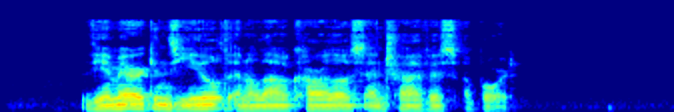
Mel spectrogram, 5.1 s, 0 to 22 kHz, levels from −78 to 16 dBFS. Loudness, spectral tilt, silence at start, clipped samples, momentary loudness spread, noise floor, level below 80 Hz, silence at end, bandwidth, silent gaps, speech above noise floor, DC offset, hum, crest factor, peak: -24 LUFS; -5.5 dB/octave; 0.6 s; under 0.1%; 15 LU; -74 dBFS; -46 dBFS; 1.25 s; 11.5 kHz; none; 51 dB; under 0.1%; none; 20 dB; -6 dBFS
